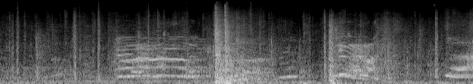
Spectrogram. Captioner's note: both yelling, grunting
